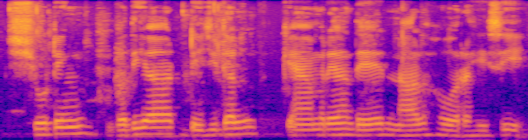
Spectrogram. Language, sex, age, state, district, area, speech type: Punjabi, male, 30-45, Punjab, Hoshiarpur, urban, spontaneous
